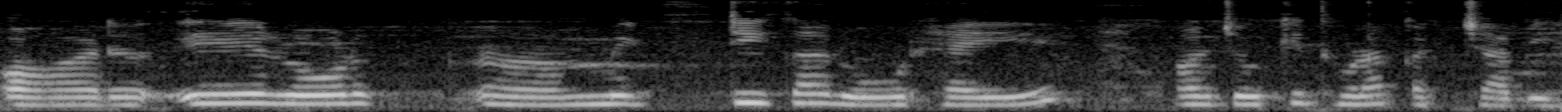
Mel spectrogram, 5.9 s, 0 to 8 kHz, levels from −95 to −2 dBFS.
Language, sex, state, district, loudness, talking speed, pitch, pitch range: Hindi, female, Uttar Pradesh, Ghazipur, -31 LUFS, 155 wpm, 210 Hz, 200-230 Hz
